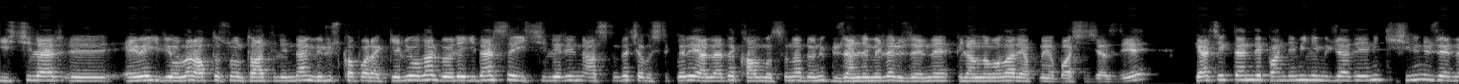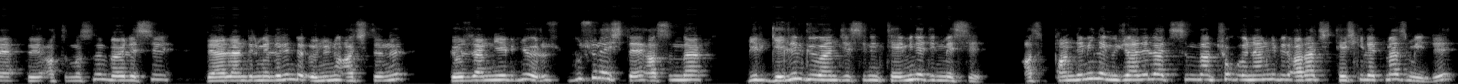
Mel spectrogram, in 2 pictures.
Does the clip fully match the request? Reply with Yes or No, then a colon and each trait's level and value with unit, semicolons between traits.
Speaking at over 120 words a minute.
No: average, 110 wpm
